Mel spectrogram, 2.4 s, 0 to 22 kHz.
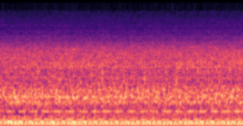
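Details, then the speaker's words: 1993 Lexus SC400 twin-turbo V8 with Bullseye Power turbos, just started cold: steady low rumble with idle speed searching as the still-being-tuned idle stepper motor hunts until warm, rising quickly. "The stepper motor, just until it warms up and finds itself, it's just searching to give me even idle. It's coming up pretty quick, as you can hear."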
